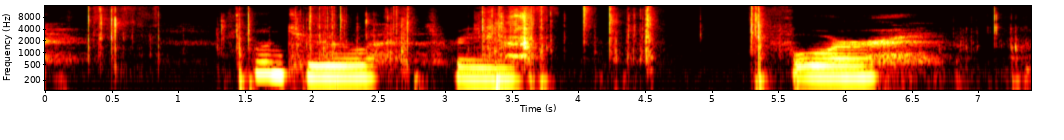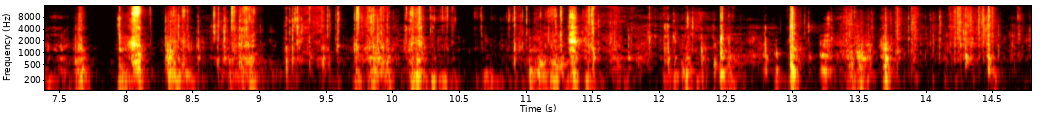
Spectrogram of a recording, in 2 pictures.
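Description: Foil booster packs and box packaging crinkling and rustling as they are handled and lifted out, a dense crackle through the second half, with a few short spoken words early on.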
